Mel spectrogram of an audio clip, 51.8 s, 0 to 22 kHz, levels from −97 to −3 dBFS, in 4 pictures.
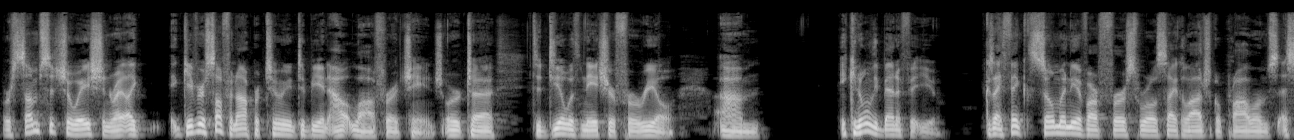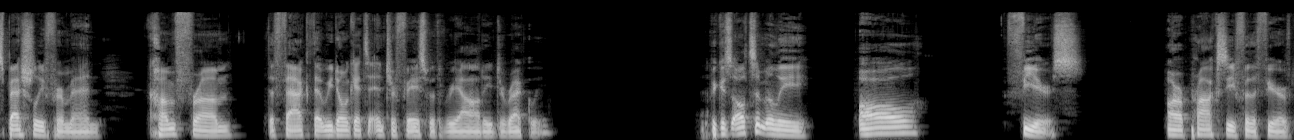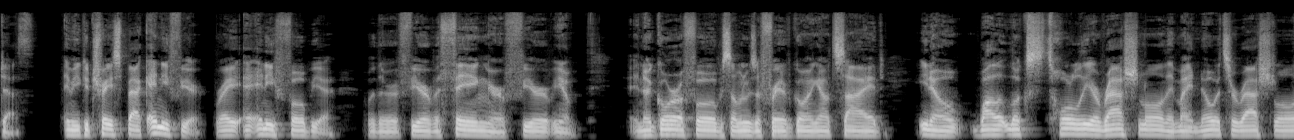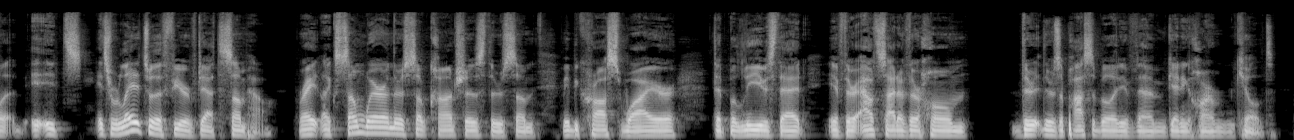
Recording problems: none

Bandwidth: 15.5 kHz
